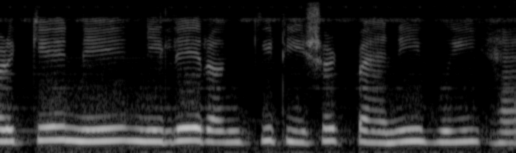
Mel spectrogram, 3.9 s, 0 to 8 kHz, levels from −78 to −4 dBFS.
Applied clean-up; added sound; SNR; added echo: neural separator model SepFormer DNS4.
